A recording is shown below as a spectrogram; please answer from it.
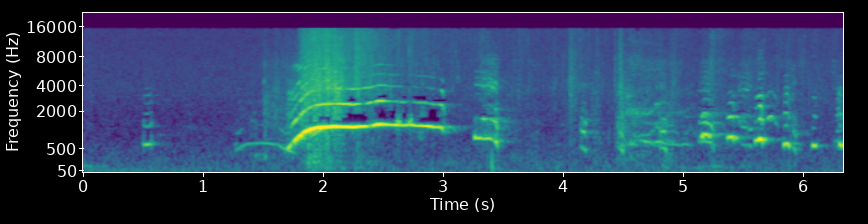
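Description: A woman screams as a bucket of ice water is tipped over her: one long high scream that rises and then holds for about a second, starting about two seconds in over the rush of the water. It is followed by short, breathless gasps and yelps from the cold.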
